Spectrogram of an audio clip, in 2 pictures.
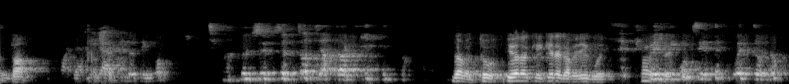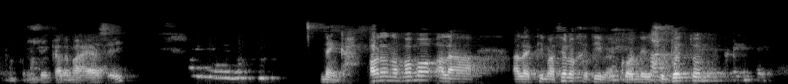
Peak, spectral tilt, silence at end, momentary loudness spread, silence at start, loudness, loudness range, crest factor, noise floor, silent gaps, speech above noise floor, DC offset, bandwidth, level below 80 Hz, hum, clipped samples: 0 dBFS; -5 dB/octave; 0.2 s; 18 LU; 0 s; -20 LUFS; 6 LU; 20 dB; -50 dBFS; none; 31 dB; under 0.1%; 7.4 kHz; -60 dBFS; none; under 0.1%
